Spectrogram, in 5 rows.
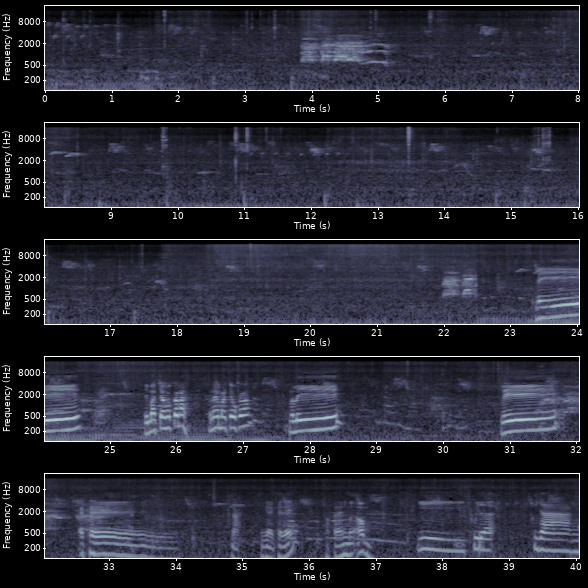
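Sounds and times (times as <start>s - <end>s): small birds chirping: 0.0s - 40.0s
rooster crowing: 3.8s - 5.4s, 21.9s - 22.6s, 24.4s - 25.7s, 31.4s - 33.4s.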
